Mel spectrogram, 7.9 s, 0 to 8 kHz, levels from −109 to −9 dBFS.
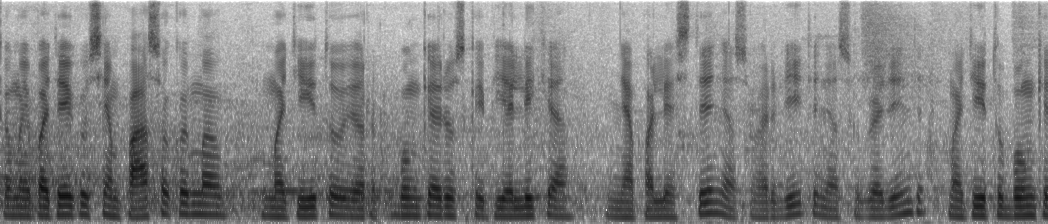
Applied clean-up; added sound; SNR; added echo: none; none; none; none.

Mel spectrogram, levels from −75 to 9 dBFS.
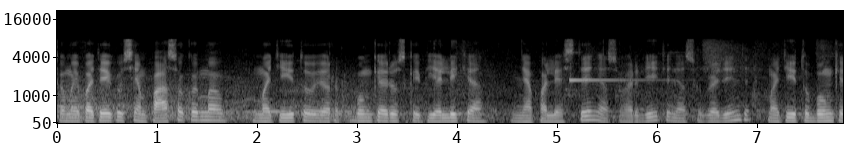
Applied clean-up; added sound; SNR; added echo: none; Glockenspiel; 14 dB; none.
